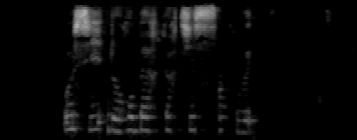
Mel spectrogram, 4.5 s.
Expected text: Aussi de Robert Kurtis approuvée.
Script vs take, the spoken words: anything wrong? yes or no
no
